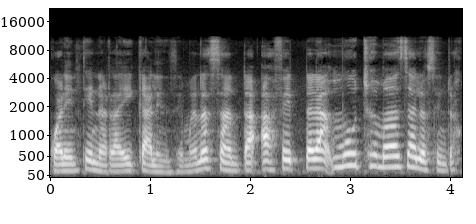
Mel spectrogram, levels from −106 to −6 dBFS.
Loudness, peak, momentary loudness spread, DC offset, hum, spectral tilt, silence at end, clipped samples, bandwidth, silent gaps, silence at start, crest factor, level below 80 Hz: -19 LUFS; -2 dBFS; 7 LU; under 0.1%; none; -5.5 dB/octave; 0 s; under 0.1%; 11 kHz; none; 0 s; 16 dB; -76 dBFS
